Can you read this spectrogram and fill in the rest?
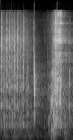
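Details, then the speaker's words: Old weed eater pulled from storage with brittle fuel line: quick ratchety ticks as the cord pulls, then a harsh grab and slide; the recoil pull start sticks and slips. "If you guys didn't notice, it sticks. It sticks and it slides."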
